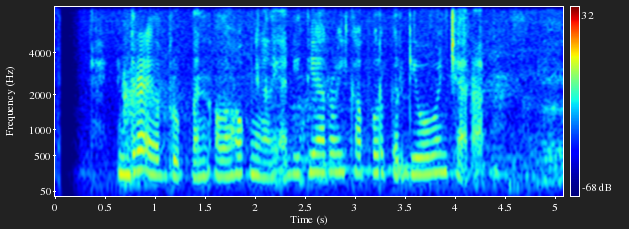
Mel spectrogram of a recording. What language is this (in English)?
Sundanese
